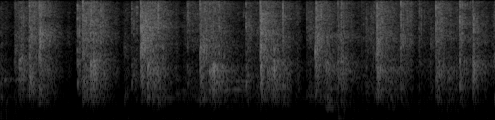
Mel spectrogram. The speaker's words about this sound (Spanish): Dale un aplauso al que vive, vamos.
